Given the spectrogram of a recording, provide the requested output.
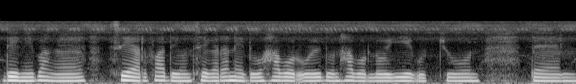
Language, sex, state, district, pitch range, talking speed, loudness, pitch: Chakma, female, Tripura, Unakoti, 160-175 Hz, 115 wpm, -14 LUFS, 165 Hz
